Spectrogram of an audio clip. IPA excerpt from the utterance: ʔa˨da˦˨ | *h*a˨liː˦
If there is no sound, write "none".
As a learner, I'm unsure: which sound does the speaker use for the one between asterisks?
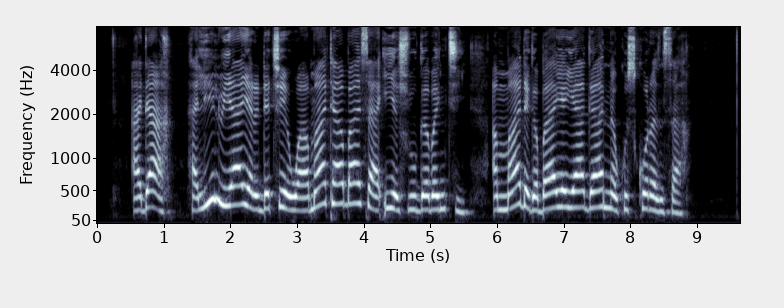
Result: h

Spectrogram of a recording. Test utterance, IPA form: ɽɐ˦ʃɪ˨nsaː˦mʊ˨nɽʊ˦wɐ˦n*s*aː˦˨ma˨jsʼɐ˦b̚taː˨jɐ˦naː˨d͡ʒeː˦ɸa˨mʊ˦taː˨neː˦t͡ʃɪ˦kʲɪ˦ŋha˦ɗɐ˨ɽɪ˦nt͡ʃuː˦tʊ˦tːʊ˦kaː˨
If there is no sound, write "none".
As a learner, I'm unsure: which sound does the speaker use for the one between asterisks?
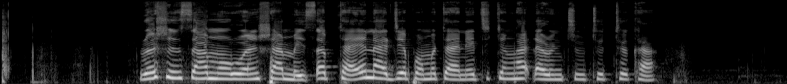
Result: ʃ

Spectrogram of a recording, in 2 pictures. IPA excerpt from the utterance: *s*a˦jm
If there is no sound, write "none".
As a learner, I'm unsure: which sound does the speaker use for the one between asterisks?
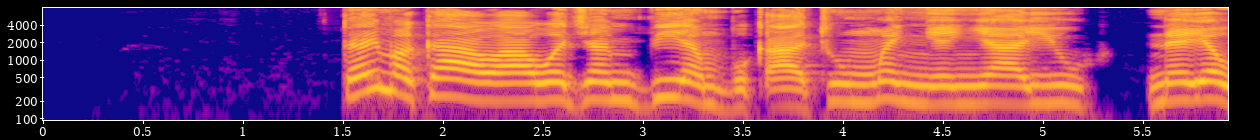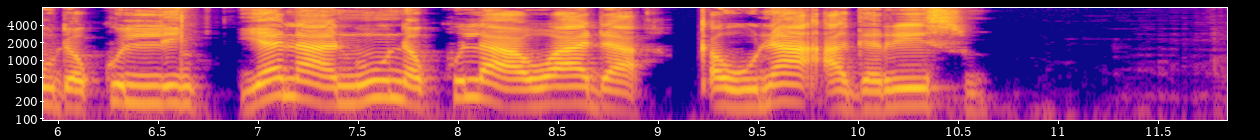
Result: t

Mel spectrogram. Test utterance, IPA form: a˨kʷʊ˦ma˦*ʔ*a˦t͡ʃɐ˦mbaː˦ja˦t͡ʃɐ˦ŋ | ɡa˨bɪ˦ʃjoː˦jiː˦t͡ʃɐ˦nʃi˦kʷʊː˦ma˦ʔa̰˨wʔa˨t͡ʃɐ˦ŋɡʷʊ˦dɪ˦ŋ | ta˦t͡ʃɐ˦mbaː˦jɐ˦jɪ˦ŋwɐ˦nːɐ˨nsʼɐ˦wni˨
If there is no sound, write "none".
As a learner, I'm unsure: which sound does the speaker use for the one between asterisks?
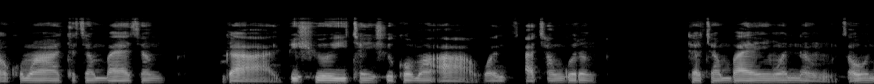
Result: t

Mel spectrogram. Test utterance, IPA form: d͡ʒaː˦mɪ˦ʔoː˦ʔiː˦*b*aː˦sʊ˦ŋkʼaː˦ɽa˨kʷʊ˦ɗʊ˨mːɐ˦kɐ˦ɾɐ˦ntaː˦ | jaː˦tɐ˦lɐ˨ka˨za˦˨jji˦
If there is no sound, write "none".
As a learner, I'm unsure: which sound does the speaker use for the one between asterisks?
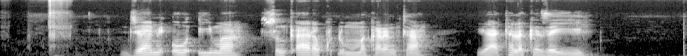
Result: m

